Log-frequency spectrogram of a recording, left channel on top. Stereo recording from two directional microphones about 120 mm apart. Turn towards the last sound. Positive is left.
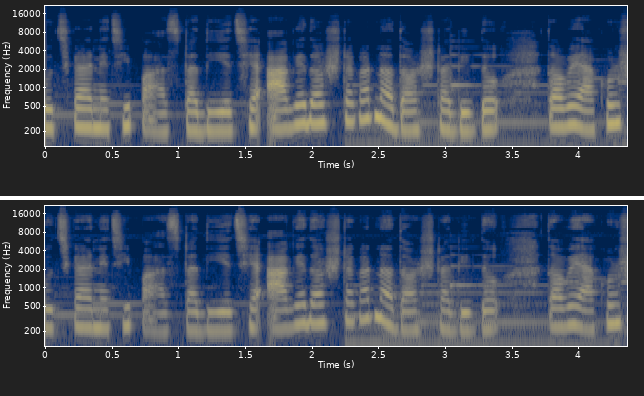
turn(degrees=35)  # may be behind; listen again after turning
